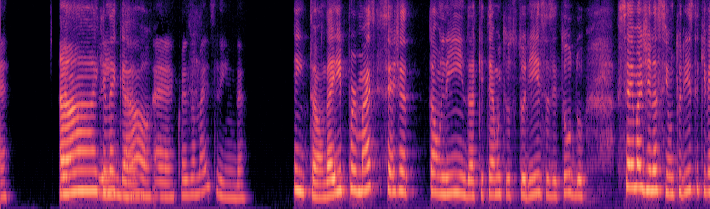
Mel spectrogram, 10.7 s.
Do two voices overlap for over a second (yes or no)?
yes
